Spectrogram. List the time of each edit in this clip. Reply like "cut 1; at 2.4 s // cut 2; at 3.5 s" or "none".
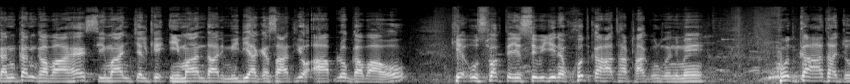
none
